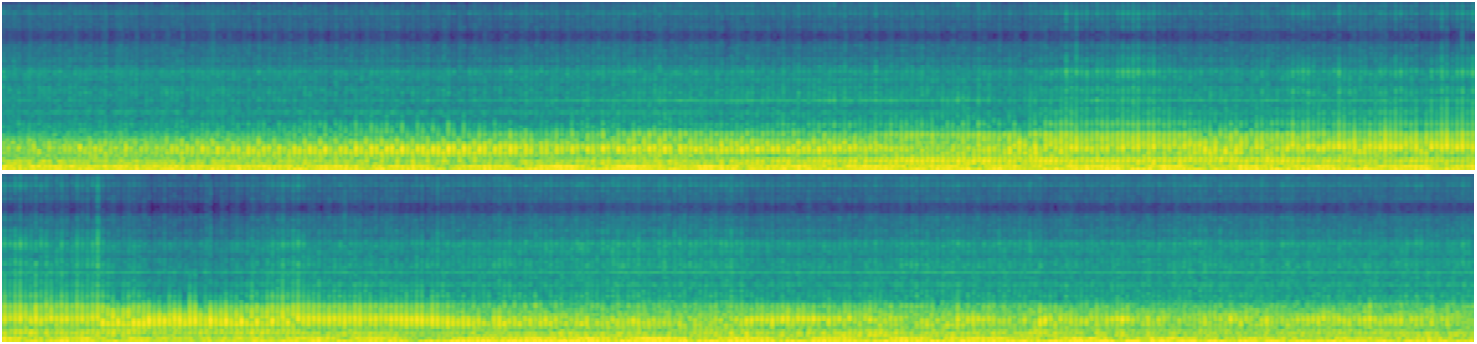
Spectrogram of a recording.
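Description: Helicopter engine and rotor running steadily, heard from inside the cabin: a constant whine over a low, rapid rotor beat.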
